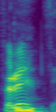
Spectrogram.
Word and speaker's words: Firenze: I have to get the Italian pronunciation. Firenze.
